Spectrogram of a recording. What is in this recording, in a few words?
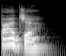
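"badger", British English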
